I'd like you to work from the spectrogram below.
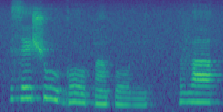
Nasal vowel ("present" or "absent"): present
